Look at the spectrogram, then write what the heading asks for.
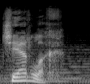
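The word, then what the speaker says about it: Teàrlach: It's a mishearing of the Gaelic form of Charles, which is I apologise unreservedly for what's going to be my mispronunciation, but in Gaelic speakers' mouths, Charles is rendered into a name that sounds a bit like Cherlach.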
